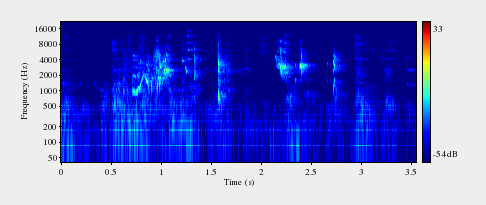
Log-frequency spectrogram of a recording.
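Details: Pet budgerigar chatter in a small room, continuous scratchy warbling with brief squeaky whistled notes and rasping bursts over a low background hum.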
